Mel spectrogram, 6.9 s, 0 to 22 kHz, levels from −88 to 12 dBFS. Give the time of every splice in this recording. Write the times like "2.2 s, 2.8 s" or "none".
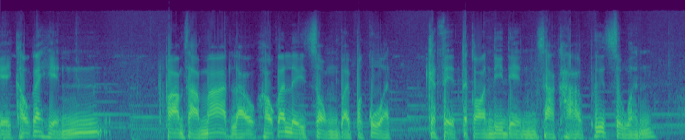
3.5 s, 5.9 s

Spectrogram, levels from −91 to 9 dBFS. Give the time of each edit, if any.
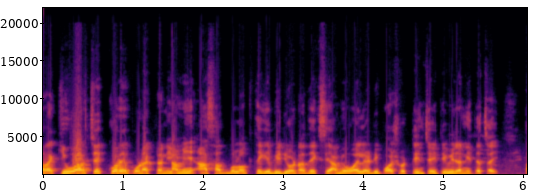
1.6 s

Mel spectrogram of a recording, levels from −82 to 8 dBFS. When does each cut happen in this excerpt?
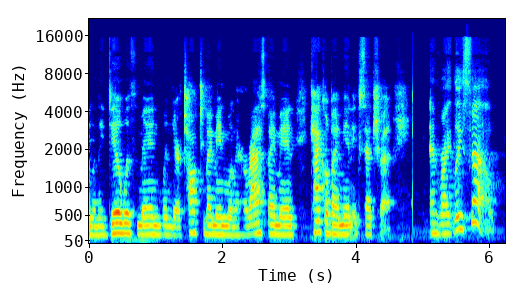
4.6 s

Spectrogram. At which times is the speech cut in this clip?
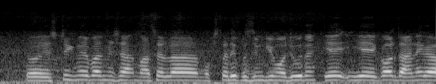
3.2 s

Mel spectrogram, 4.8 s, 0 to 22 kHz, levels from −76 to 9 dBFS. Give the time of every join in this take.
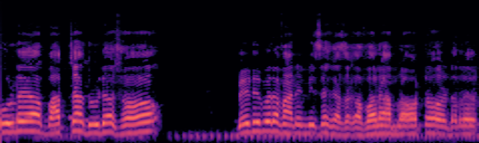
none

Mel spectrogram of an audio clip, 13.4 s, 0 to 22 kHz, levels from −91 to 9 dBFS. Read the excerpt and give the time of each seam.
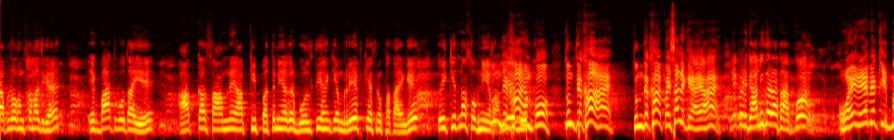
7.8 s

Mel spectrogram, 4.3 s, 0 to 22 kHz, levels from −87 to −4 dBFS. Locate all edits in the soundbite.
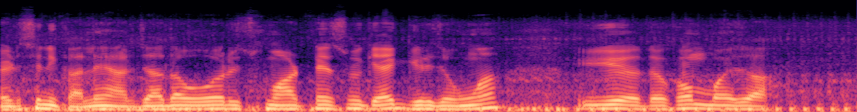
2.7 s

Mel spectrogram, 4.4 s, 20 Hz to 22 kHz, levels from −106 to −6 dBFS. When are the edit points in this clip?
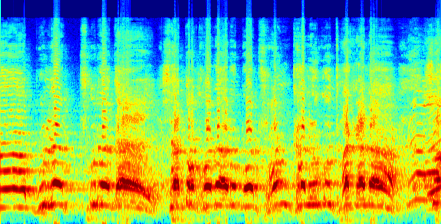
1.6 s

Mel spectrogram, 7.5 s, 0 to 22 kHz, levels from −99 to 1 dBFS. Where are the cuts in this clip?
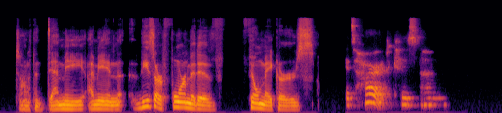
4.6 s

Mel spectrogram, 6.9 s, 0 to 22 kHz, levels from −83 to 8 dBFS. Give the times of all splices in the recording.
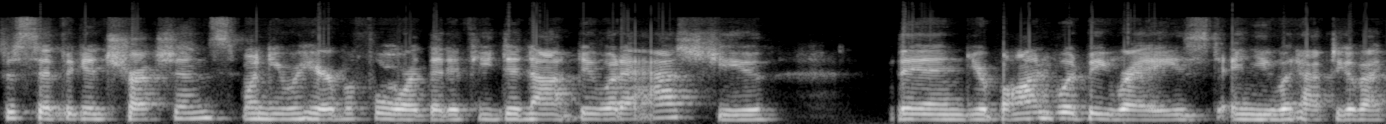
none

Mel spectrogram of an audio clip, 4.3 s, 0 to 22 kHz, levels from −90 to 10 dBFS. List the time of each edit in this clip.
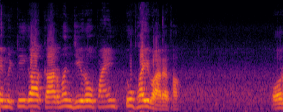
none

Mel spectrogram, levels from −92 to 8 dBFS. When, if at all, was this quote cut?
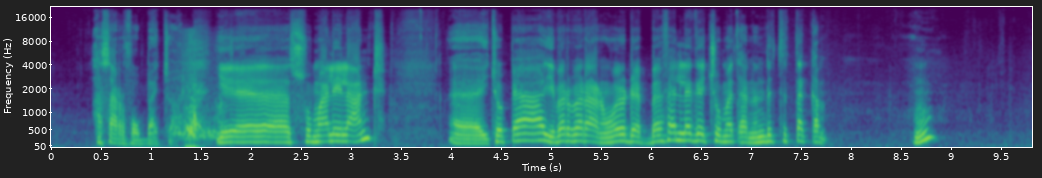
1.5 s

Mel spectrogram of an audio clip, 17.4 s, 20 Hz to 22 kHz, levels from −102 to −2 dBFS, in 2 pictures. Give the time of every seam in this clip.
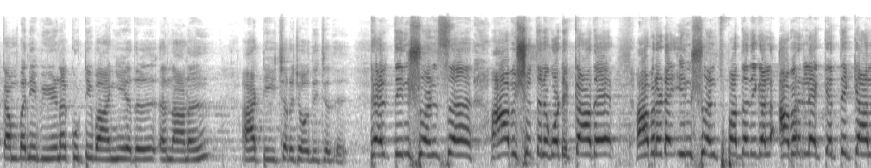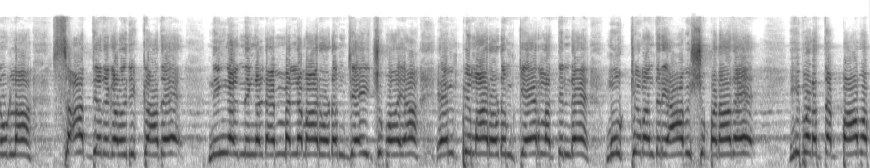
3.7 s

